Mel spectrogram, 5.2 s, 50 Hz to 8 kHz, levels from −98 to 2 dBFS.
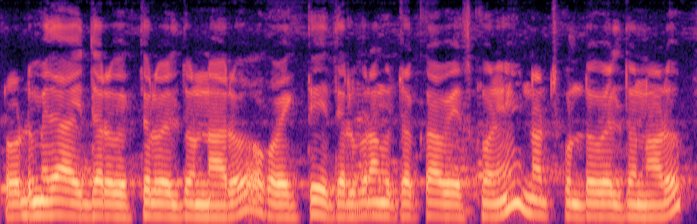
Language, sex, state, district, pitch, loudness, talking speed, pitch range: Telugu, male, Telangana, Mahabubabad, 125 Hz, -13 LUFS, 150 wpm, 120-130 Hz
